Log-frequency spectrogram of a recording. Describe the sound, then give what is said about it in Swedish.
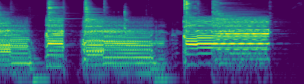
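Electric guitar played through a Honeybee fuzz pedal: a few loud, buzzy, distorted chords and notes in short bursts with brief gaps, thick with harmonics and sustaining before cutting off. “Och då är det som så här att om man bara kör eh, en honeybee då, då som låter på följande sätt.”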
